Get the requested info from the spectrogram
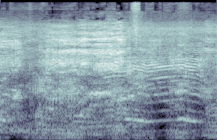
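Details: Sows being given injections squeal loudly in a harsh, continuous broadband cry with rough harmonics that runs for over two seconds, while steady rain hisses in the background and a voice speaks briefly.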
